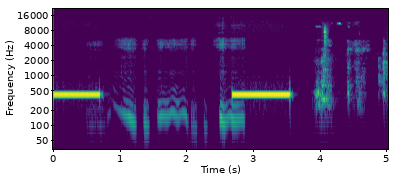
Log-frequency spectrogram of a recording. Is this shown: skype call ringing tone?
yes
